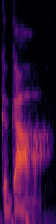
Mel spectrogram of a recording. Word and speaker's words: Gaga: That's exactly how you pronounce it. Gaga.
